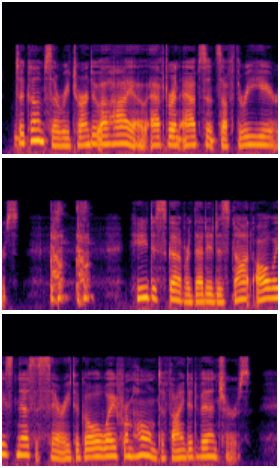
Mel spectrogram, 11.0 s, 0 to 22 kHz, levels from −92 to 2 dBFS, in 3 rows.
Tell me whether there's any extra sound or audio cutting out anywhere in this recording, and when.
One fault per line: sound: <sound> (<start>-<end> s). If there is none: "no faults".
sound: cough (4.3-4.9 s)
